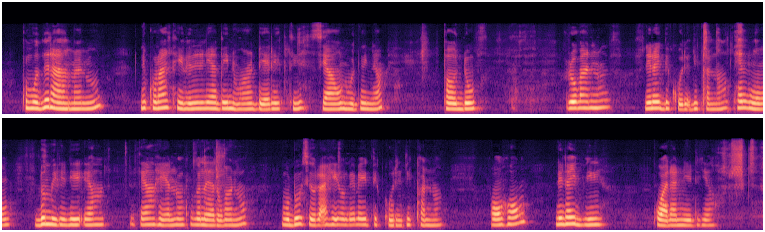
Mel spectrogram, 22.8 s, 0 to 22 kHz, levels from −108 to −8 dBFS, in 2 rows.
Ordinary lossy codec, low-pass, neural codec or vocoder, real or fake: none; 9.9 kHz; autoencoder, 22.05 kHz, a latent of 192 numbers a frame, VITS, trained on one speaker; fake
